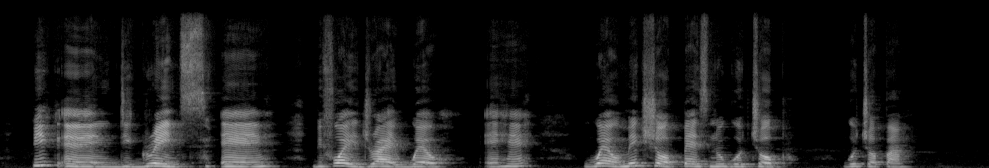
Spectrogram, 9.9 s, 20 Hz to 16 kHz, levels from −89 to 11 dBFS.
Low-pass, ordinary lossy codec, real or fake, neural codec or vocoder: 14.4 kHz; none; real; none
